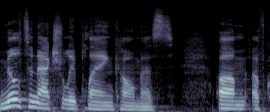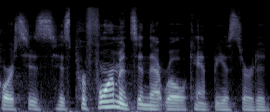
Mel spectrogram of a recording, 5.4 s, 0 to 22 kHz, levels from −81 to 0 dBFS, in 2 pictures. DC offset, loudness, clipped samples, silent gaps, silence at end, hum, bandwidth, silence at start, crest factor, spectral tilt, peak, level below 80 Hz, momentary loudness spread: under 0.1%; -28 LUFS; under 0.1%; none; 0 s; none; 16.5 kHz; 0 s; 18 dB; -5.5 dB/octave; -8 dBFS; -58 dBFS; 12 LU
